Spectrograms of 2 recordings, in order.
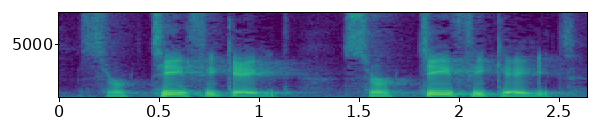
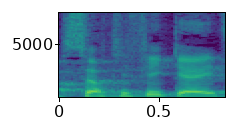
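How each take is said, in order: First: "certificate" stressed on the second syllable, cer-TI-ficate; lower, deliberate "certificate" with a strong TI. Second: "certificate" wrongly stressed on the first syllable, CER-tificate; misplaced stress. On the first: Teacher giving learners the correct form, stress on cer-TI-ficate. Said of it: "Accent tonique sur la deuxième syllabe". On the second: Teacher showing what not to say, "certificate" stressed as CER-tificate. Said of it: "c'est pas certificate". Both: Shown as a demonstration.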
